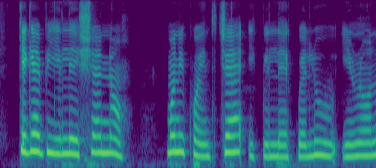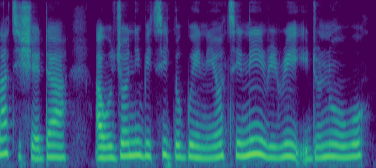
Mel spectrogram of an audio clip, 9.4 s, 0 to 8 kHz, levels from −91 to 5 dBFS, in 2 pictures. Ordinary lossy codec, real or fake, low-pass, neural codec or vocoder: none; real; none; none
